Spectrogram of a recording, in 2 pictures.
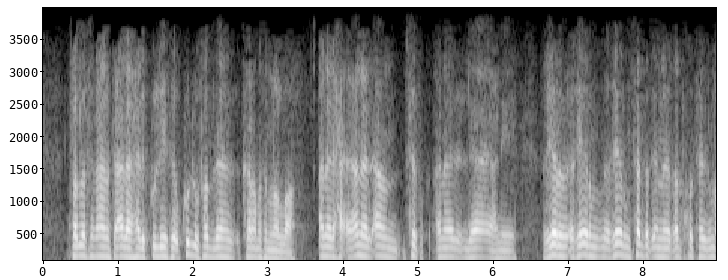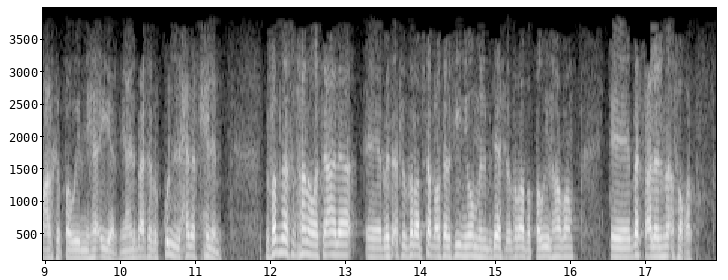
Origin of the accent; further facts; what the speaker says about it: West Bank, Palestine; born there; تم تحرير الضفه الغربيه على مسقط راسي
